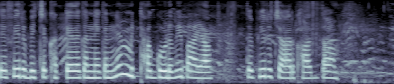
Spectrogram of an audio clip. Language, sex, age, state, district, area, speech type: Dogri, female, 18-30, Jammu and Kashmir, Samba, rural, spontaneous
